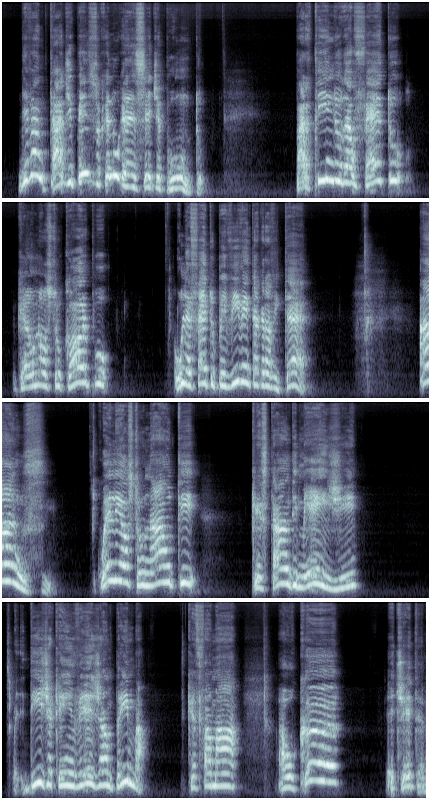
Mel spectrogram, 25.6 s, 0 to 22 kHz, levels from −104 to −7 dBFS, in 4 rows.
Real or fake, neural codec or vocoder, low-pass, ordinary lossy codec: real; none; none; none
